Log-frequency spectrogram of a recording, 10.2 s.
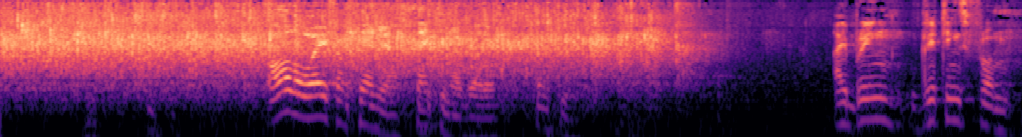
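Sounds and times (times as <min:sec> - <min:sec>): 
audience applause welcoming a pastor at a church service: 0:00.0 - 0:07.3
speech: 0:02.8 - 0:05.8, 0:08.4 - 0:10.2.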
